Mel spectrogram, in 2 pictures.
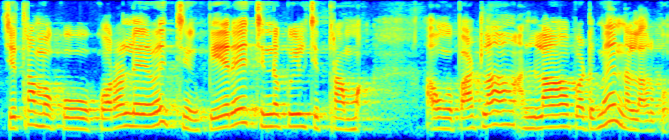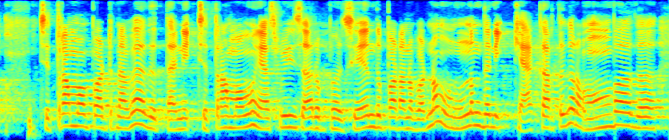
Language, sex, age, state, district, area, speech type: Tamil, female, 45-60, Tamil Nadu, Salem, rural, spontaneous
